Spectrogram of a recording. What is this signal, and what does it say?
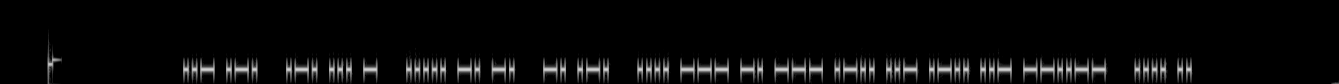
Morse code, heard as a keyed tone, about 28 wpm, 700 Hz. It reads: UR RST 5NN NR HONOLULU, HI
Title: Practice QSO - Exchange 1 - Beginning - 28wpm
